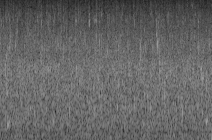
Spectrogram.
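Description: A mountain stream flows in a steady, soft rush of water, an even gurgling wash that neither swells nor fades.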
